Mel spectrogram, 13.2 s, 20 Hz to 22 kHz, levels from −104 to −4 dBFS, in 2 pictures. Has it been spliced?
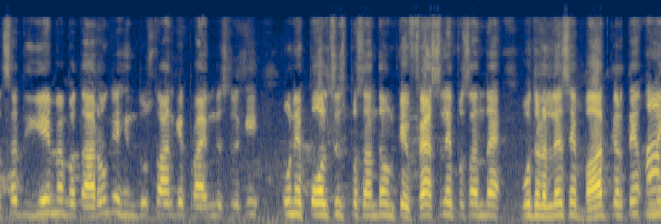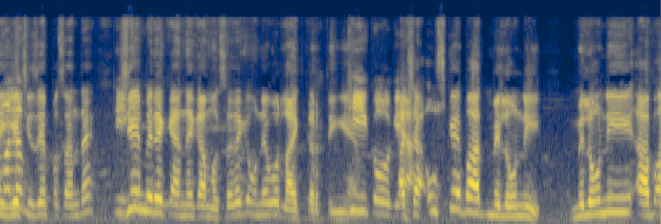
no; 0 cuts

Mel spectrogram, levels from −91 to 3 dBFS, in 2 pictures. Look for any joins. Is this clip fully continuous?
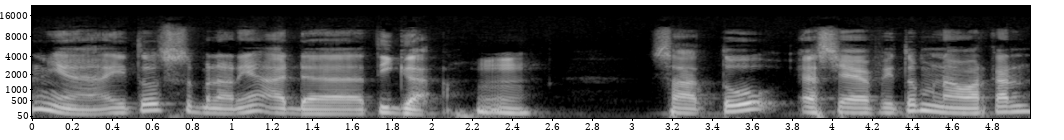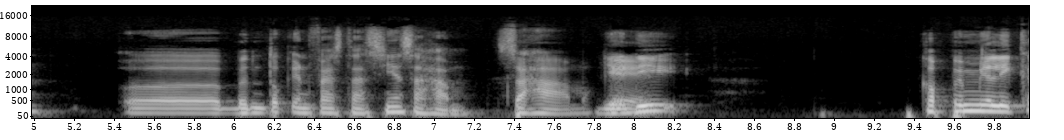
yes; 0 cuts

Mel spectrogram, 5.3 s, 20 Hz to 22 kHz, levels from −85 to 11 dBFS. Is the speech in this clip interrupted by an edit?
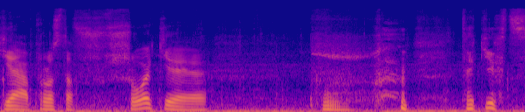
no; 0 cuts

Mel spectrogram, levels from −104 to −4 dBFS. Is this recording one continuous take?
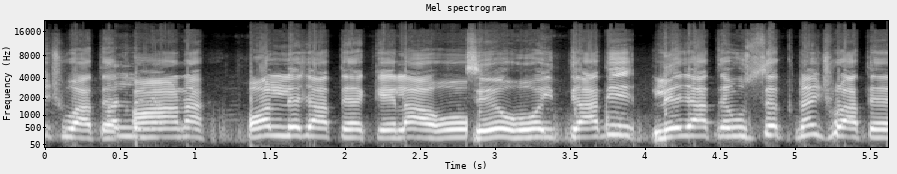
no; 2 cuts; at 2.8 s, 4.0 s

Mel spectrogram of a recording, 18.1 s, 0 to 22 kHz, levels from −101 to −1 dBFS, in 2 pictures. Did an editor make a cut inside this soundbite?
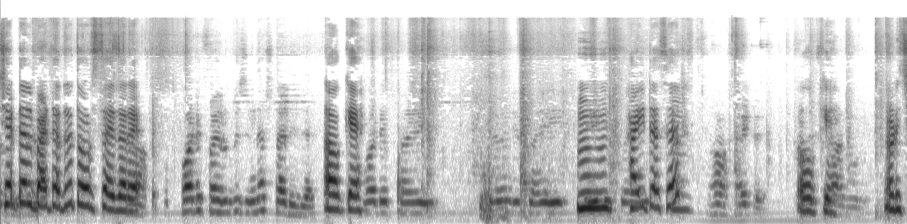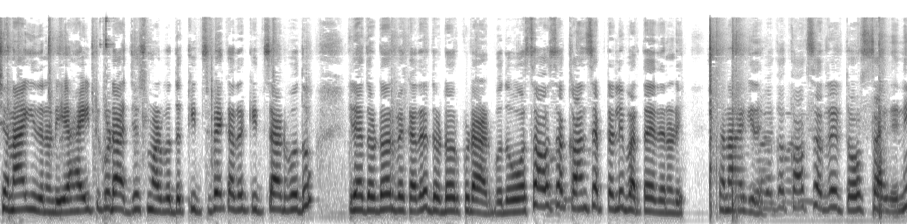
yes; 2 cuts; at 6.4 s, 16.9 s

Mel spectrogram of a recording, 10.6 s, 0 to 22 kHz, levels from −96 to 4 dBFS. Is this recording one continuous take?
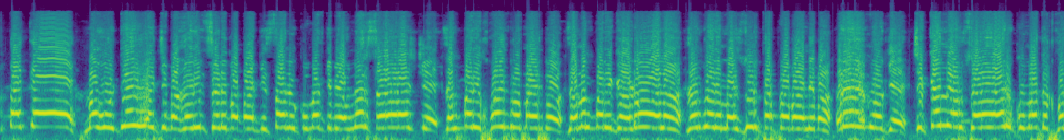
no; 6 cuts; at 0.8 s, 4.4 s, 5.6 s, 6.8 s, 8.3 s, 9.1 s

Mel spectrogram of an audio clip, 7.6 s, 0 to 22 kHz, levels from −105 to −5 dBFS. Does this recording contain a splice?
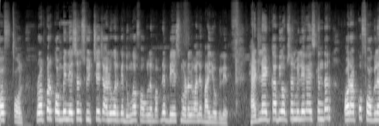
no; 0 cuts

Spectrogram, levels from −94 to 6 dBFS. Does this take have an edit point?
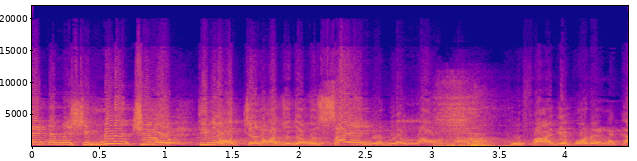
yes; 1 cut; at 3.5 s

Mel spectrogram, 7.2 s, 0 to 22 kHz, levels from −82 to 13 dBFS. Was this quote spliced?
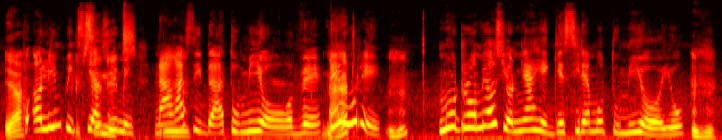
yes; 1 cut; at 3.2 s

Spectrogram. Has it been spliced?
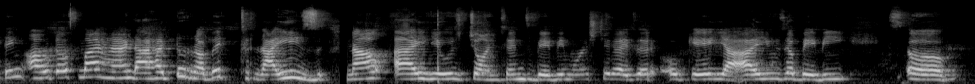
yes; 1 cut; at 3.4 s

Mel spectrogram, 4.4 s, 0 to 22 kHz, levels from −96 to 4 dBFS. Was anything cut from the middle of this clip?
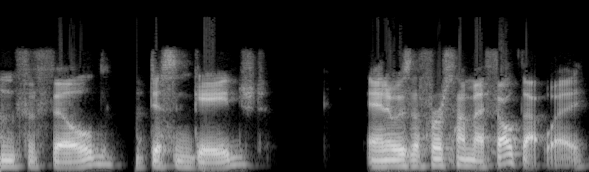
yes; 1 cut; at 1.1 s

